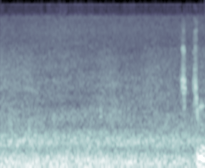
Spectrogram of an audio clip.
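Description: Surf washes onto the shore at Delnor-Wiggins beach in Florida, a loud, steady rush with wind noise, a brief higher sound near the end.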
